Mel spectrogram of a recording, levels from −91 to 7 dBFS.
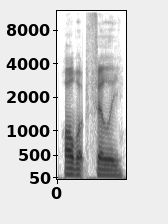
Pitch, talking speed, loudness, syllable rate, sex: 105 Hz, 205 wpm, -16 LUFS, 5.3 syllables/s, male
